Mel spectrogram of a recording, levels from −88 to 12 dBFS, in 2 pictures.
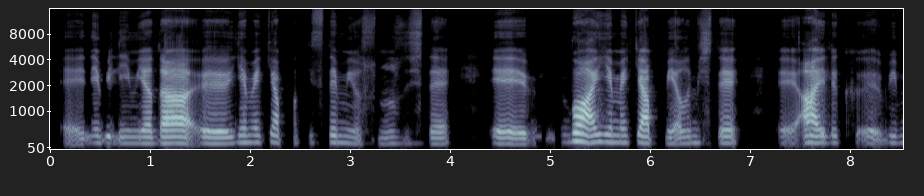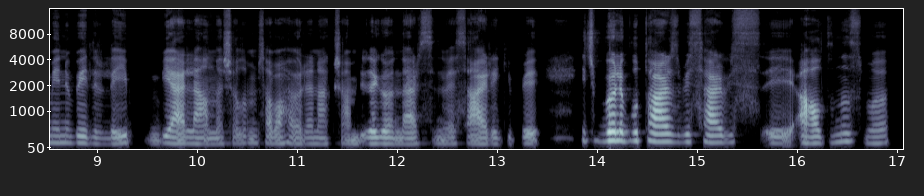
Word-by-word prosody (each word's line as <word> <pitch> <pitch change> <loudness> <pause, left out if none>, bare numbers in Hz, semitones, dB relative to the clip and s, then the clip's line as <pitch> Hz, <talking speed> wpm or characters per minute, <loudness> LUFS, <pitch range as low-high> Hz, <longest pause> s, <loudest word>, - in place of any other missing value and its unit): eee, - - -10
ne 175 0 -8
bileyim 165 -1 -9
ya 165 -1 -1
da, 165 0 +8
eee, 165 - -1 0.3
yemek 185 0 -6
yapmak 180 -2 -7
istemiyorsunuz, 170 -4 -12
işte, 155 -2 -10 0.4
eee, 150 -1 -1 0.3
bu 205 +3 +4
ay 195 0 +8
yemek 185 -1 -4
yapmayalım, 170 -1 +1
işte, 170 -1 -5 0.4
eee, - - -9
aylık, - - +3
eee, 475 0 -9
bir 175 -1 -12
menü 180 0 -13
belirleyip 160 -1 -8
bir 180 - -12
yerle 160 -1 0
anlaşalım; 150 - -10
sabah, - - -10
öğlen, 155 0 -13
akşam 80 - -12
bize 155 0 -2
göndersin 155 - -8
vs. - - -20 0.4
gibi. 80 - -10 0.4
Hiç, 230 +1 -11
böyle, 225 +1 +7
bu 225 - -2
tarz 205 -4 +4
bir 200 - -8
servis, 185 -1 -4 0.2
eee, 85 -1 -11
aldınız 190 +6 -3
mı? 165 +1 -13
170 Hz, 145 wpm, -21 LUFS, 155-190 Hz, 0.4 s, da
